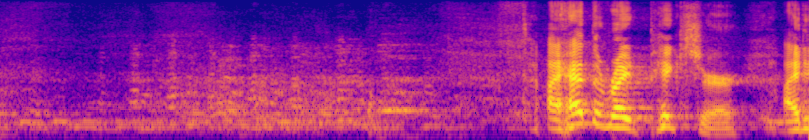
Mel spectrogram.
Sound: students laughing

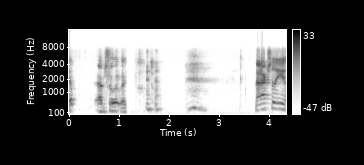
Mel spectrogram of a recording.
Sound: laughs

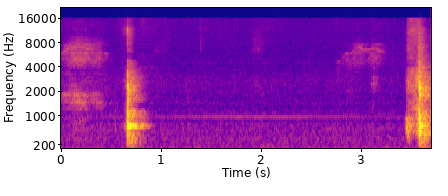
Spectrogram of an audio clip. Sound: loud chopping

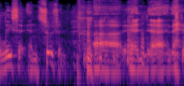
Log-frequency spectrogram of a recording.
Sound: laughter

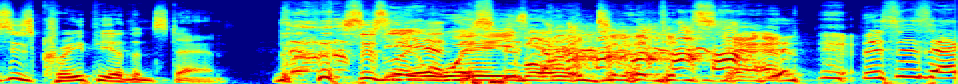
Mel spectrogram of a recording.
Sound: laughing

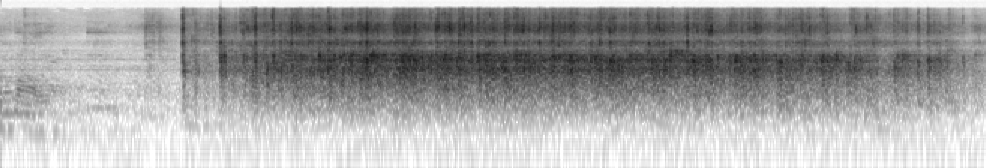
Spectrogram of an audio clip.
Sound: applause

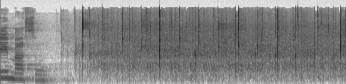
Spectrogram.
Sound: audience applauding

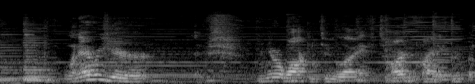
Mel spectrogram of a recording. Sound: sighs

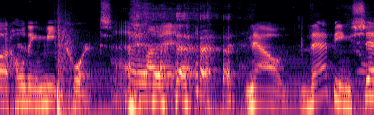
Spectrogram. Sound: laughter

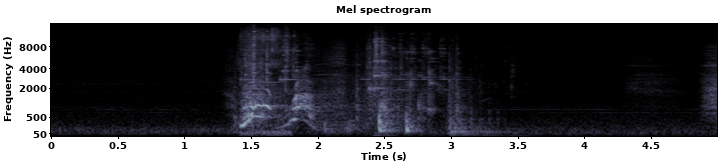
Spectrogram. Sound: Olivia barks

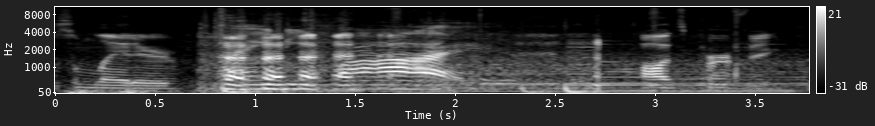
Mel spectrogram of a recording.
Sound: laughs

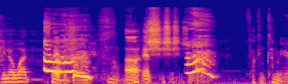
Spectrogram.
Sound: crying

